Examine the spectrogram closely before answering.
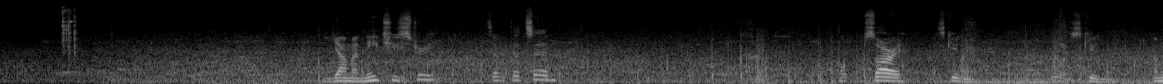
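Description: A busy street hums with traffic and people.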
